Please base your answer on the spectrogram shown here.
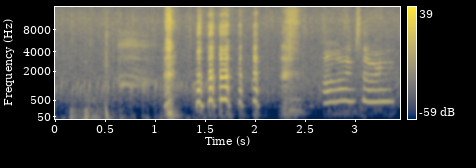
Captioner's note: laughs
